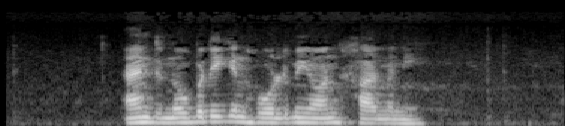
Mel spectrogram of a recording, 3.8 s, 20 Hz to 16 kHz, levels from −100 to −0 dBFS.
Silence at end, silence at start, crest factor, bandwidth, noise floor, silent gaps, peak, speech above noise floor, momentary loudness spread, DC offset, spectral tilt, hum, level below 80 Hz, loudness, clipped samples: 0.95 s; 0.85 s; 20 dB; 5.4 kHz; -64 dBFS; none; -4 dBFS; 44 dB; 7 LU; under 0.1%; -9.5 dB/octave; none; -56 dBFS; -21 LUFS; under 0.1%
